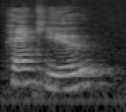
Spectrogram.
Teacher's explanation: the TH sound will be pronounced like T sound, so the Indian people will pronounce thank you like thank you.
